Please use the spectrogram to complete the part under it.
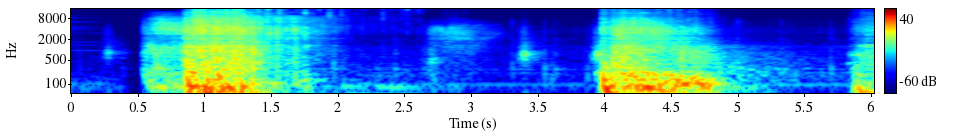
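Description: Electric crackling bursts ring out as a game character strikes.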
